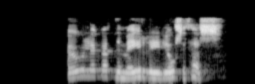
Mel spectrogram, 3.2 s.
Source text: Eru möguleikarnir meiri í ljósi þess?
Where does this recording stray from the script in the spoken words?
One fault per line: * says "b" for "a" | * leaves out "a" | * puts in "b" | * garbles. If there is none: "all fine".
all fine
